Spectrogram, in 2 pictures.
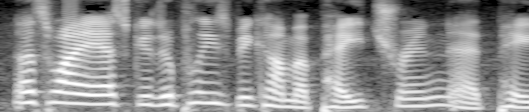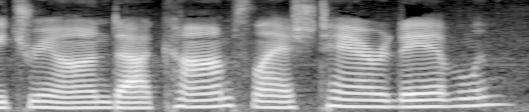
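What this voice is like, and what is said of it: Put-on Southern US accent. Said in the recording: “I don't know why I'm talking like that, but sometimes you just gotta put on a southern accent”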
